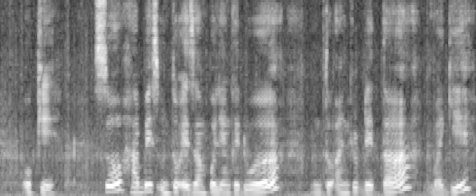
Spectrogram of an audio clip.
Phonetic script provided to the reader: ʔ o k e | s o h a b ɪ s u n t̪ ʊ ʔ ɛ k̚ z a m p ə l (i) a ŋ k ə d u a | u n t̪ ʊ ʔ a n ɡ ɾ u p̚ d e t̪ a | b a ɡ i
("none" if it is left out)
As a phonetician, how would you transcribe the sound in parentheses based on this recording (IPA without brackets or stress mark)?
j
